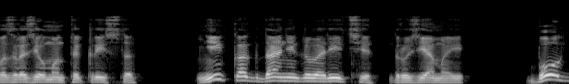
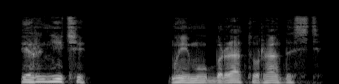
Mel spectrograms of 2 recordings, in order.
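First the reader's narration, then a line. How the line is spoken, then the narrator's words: Whispered in ear. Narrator (Russian): шепнула Жюли на ухо графу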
